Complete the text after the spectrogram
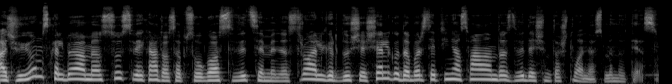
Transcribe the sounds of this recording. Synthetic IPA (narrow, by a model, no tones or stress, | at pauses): ɑːt͡ʃʲʊjʊmskɐlʲbʲeːjoːmʲɛsʊsʲʋʲɛɪkɑːt̪oːsɐpsɒʊɡoːsʋʲɪt̪sʲɛmʲɪnʲɪst̪ɾʊɐlʲɡʲɪɾd̪ʊʃʲɛʃʲɛlʲɡʲʊd̪ɐbɐɾsʲɛpʲt̪ʲiːnʲoːsʋɑːlˠɐnd̪oːsd̪ʋʲɪd̪ʲɛʃʲɪmt̪ɐʃt̪uɔnʲoːsmʲɪnʊt̪ʲḛːs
